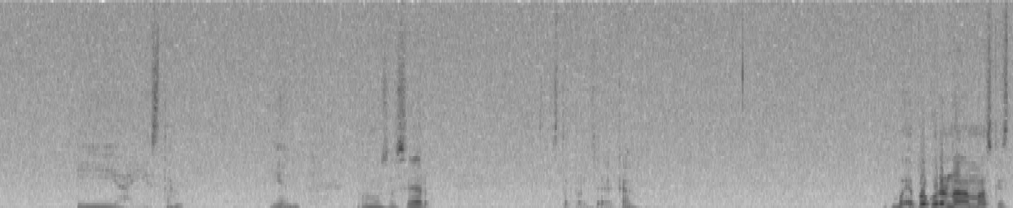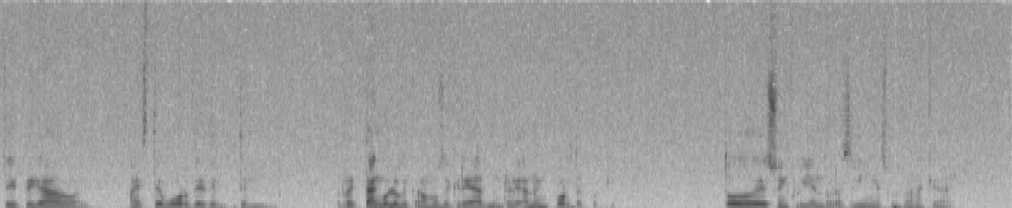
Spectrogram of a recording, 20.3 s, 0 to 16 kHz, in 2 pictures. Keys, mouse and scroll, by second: 2.0 click, 5.8 click, 6.6-7.4 drag, 8.3 click, 17.1 click, 17.9-18.5 drag, 19.7 click.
